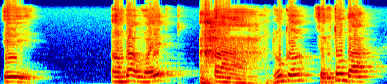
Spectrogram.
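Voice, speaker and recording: A man presenting a language-learning app in a screen-demo tutorial, talking haltingly and often restarting and repeating words. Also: high voice, a little mellow, roomy sound.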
